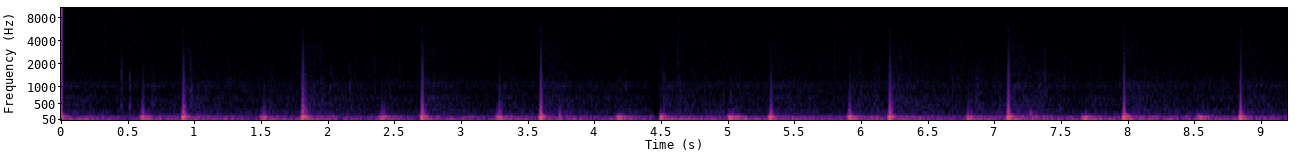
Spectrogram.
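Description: Steady, low lub-dub heartbeat at about 67 beats a minute with a faint background hum.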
